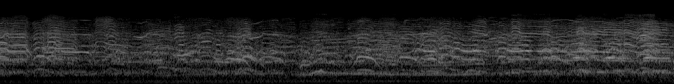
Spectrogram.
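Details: At a shrine on Friday, July 10, black-tailed gulls keep up a steady, overlapping chorus of wavering mewing and squawking cries, with a low background hum.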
